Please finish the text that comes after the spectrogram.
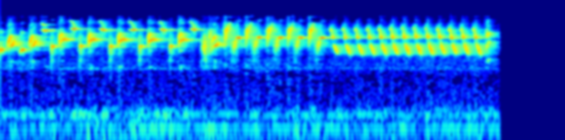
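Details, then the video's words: European goldfinch delivering a clean song of varied rapid twitters and chirps that settles into a fast, steady high trill before stopping. "Clean Song of the GOLDFINCH | Chant chardonneret"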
